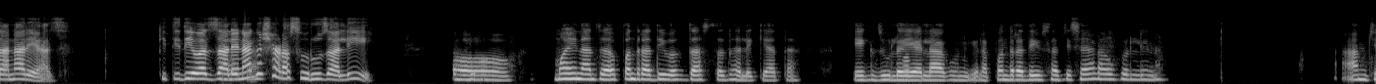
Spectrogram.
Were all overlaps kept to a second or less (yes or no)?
yes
